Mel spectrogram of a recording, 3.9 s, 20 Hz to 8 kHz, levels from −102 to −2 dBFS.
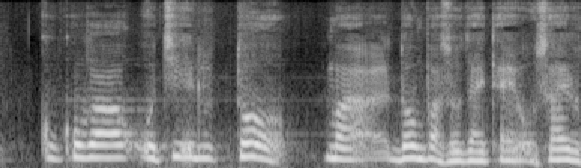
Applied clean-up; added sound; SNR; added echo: neural separator model SepFormer DNS4.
